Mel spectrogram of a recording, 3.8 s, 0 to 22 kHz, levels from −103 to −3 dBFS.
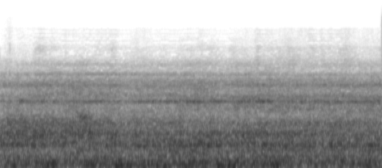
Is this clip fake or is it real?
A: fake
